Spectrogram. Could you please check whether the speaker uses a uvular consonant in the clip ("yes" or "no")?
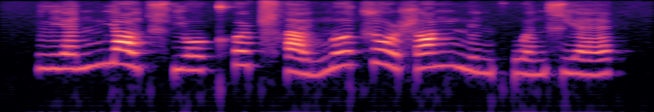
no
